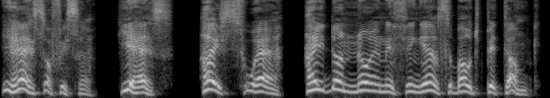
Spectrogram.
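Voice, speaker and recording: Game role: a meek, courteous old man, husky and unhurried, with lilting, highly varied pitch. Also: lively intonation, no echo, studio quality, full character voice. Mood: apologetic, placating. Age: older. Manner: deferential, mild, apologetic. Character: elderly, meek, polite, evasive old man. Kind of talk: video game character dialogue.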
